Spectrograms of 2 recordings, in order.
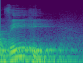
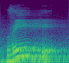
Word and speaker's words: बहुव्रीहि: व्रीहि, बड़ी की मात्रा और छोटी की मात्रा बोलने में भी ध्यान से। व्रीहि, ही धीरे से, व्री तेज से।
